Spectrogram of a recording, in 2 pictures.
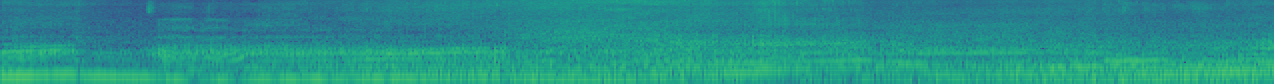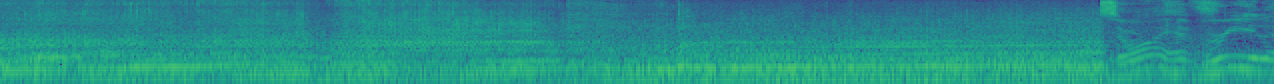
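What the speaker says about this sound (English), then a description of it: "I can hear the Testarossa moving around. I think that may be it, just passing now." A Ferrari Testarossa with a flat-twelve engine pulls away from a car meet, its loud, smooth engine note rising and falling through gear changes as it passes close by. Other engine noise and crowd sounds sit underneath.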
